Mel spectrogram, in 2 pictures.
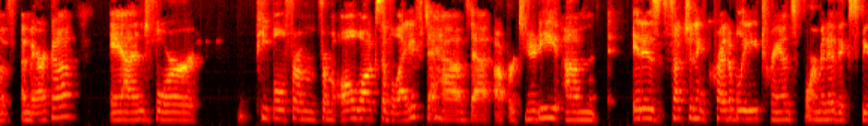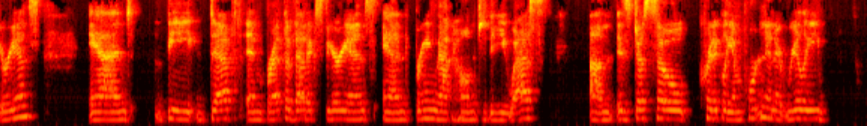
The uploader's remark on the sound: This program was recorded via video conference. By the Commonwealth Club of California.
